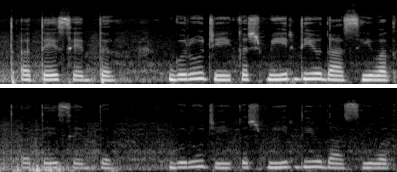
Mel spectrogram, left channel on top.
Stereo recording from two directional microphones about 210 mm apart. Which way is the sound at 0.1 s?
40° left (ahead or behind).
